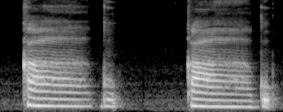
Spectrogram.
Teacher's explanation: на початку вона в нас читається глухою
